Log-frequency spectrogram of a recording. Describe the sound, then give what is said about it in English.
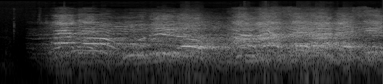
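Several dozen immigrants rally shoulder to shoulder inside the New York state capitol in Albany over immigration issues, shouting and chanting together in a loud, sustained roar, with many overlapping calls rising and falling without pause. “Several dozen immigrants are rallying shoulder to shoulder inside the state capitol in Albany.”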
